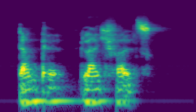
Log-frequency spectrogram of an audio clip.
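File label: pronunciation danke gleichfalls, German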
